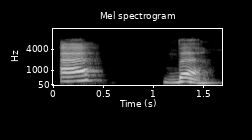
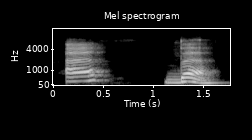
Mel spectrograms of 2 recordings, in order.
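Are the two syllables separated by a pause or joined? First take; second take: separated; separated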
